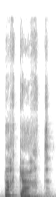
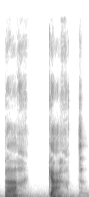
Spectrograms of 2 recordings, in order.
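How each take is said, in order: First: Said in the usual way. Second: "Par", clear pause, then "carte"; word by word. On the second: Shown as a demonstration. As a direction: split Par carte into two separate words. Teacher separates words for learners.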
